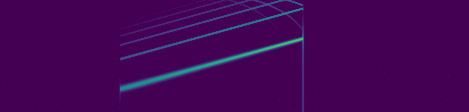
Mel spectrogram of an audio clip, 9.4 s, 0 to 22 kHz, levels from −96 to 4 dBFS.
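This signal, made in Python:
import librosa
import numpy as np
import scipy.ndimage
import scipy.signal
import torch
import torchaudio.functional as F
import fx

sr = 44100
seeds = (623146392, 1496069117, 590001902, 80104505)

y = fx.riser_tone(sr, length_s=3.66, level_db=-14.0, wave='triangle', hz=831.0, rise_st=32.0, swell_db=32)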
